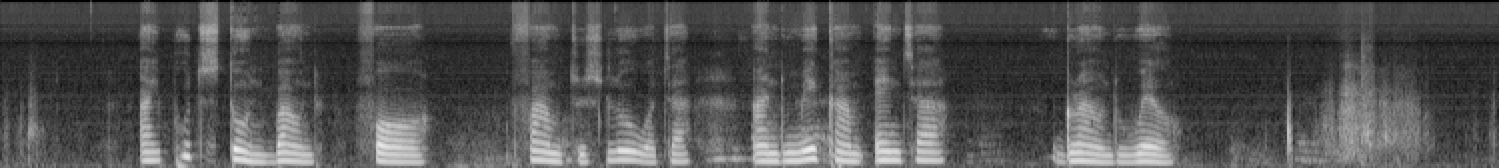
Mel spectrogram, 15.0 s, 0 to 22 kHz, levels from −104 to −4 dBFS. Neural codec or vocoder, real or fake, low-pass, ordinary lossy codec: none; real; none; none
